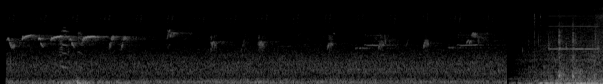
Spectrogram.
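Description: Small birds chirping over a low steady outdoor rumble: a quick run of chirps in the first second, then scattered single chirps. About five seconds in the sound cuts to quieter room tone.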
